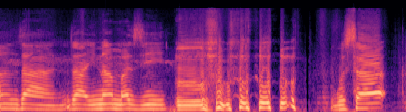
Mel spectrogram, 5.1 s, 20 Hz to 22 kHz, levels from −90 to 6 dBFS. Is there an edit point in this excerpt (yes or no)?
yes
